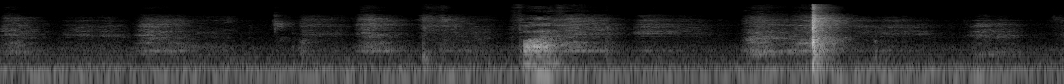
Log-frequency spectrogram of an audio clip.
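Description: Sneakers thump and scuff on a hard floor as a man jumps.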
